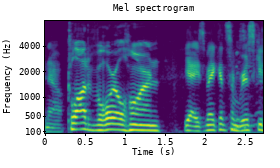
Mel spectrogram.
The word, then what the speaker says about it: Vorilhon: I hope no idea it looks like vorilhon yeah yeah what a true Texan we pronounce it coral Han true so the Raelian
